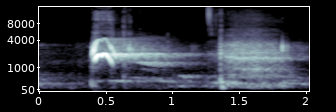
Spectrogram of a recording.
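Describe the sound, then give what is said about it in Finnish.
A basic sports whistle is blown once, not hard, giving a shrill, trilling tone that holds for under a second and then trails off into a breathier, rougher stretch. No one speaks. “Mulla on, mulla on tällainen mukana, mä en puhalla kovaa, ettei me korvat, mutta puhalletaan kerran pilliin, herätetään jos nukut.”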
